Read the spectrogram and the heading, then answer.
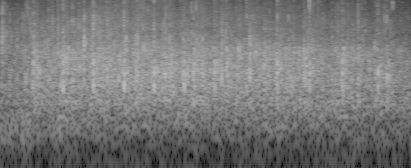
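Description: Steady, loud audience applause fills the whole stretch, a dense crackle of many hands clapping at once without pauses or any voices rising above it.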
